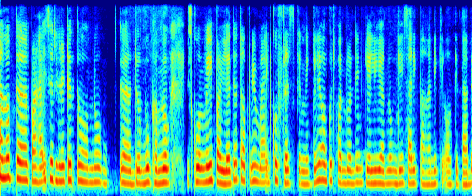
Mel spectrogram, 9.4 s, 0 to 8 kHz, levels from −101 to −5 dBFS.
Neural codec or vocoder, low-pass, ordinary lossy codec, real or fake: codec, 16 kHz, 2 kbps, FreqCodec, larger model; 7.2 kHz; AAC, 48 kbps; fake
